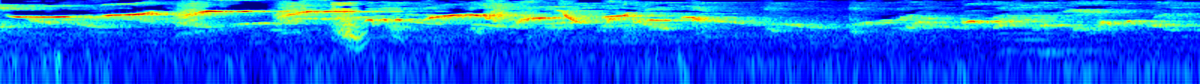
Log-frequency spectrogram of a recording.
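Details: Wild-caught mature Oriental magpie-robin singing loudly: a rich, continuous warble of varied whistled phrases with rapid slurred notes and sharp downward swoops, mid to high pitched, over faint background hiss.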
